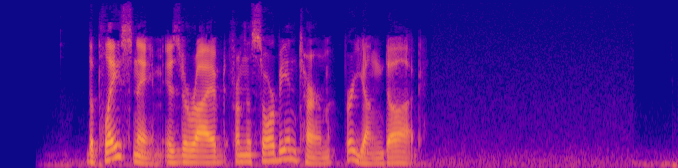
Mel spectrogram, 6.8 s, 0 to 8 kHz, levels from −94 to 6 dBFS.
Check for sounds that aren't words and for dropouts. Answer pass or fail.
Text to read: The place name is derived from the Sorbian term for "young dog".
pass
